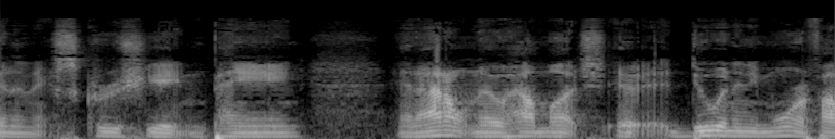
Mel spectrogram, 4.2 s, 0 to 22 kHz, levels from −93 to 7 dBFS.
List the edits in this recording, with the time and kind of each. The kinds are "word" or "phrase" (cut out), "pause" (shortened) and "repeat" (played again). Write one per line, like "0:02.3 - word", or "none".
none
